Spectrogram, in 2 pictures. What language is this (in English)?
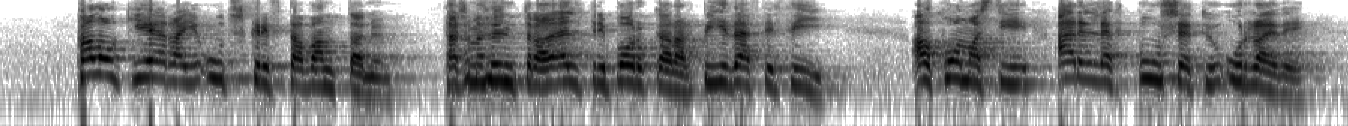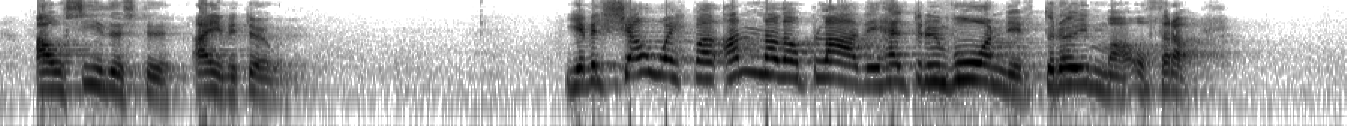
Icelandic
